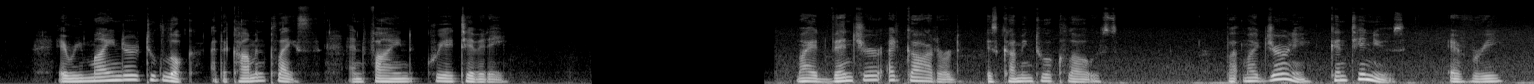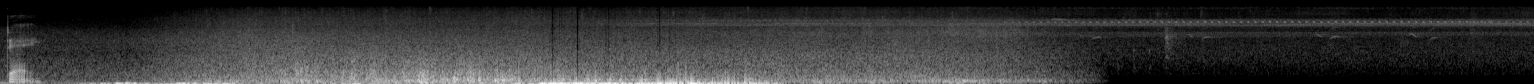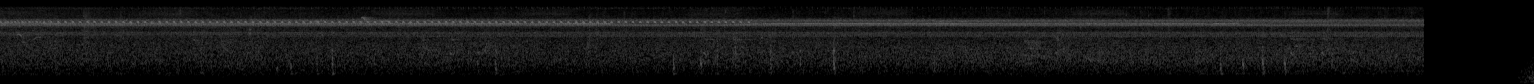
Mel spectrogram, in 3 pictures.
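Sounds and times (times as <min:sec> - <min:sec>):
crickets trilling: 0:13.2 - 0:44.9
loud rain-like rumbling: 0:15.1 - 0:26.3.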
